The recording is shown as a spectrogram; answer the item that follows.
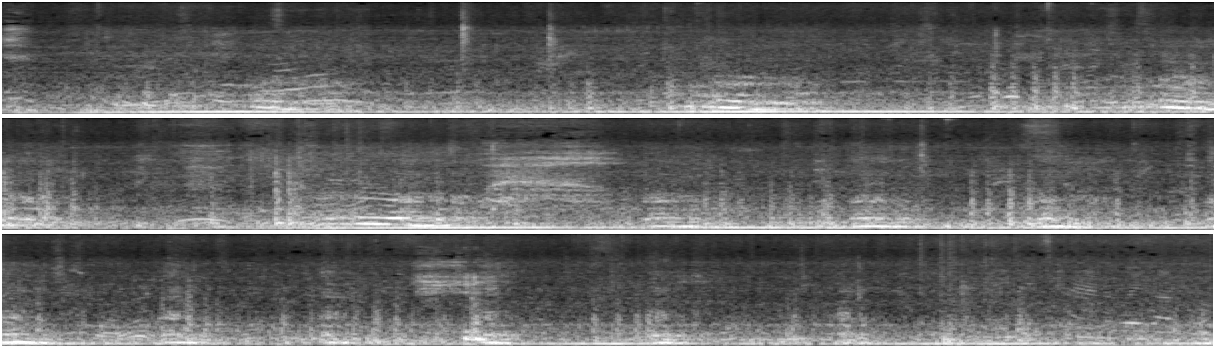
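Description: African lion roaring: several long, deep moaning calls, then a run of short grunts about two a second that die away. The steady low hum of the idling safari truck's engine runs underneath.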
